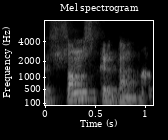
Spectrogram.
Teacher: the Anuswara which is there, it is pronounced as Makara. Nasal sound is there.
